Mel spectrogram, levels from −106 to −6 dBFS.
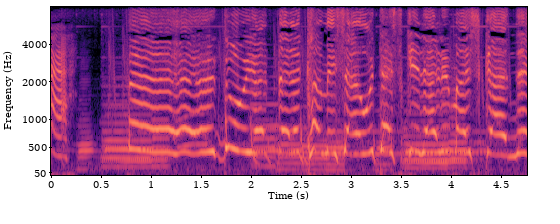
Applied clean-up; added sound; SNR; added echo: none; none; none; none.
